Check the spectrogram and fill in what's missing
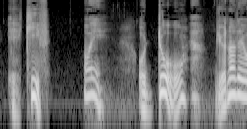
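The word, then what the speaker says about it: Kyiv: Men ukrainsk altså Kiev. Det er svaret.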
